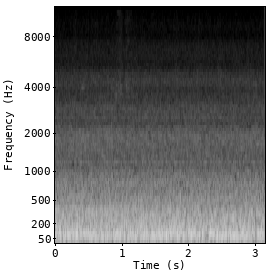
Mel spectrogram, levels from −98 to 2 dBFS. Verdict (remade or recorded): remade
